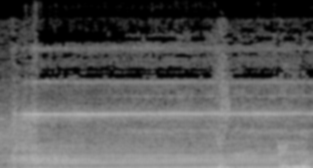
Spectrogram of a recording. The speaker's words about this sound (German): Alltagslärm. Das, ja, Alltagslärm. Ah, ja, das ist ein Baustelle. Was sagt ihr? Presslufthammer.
